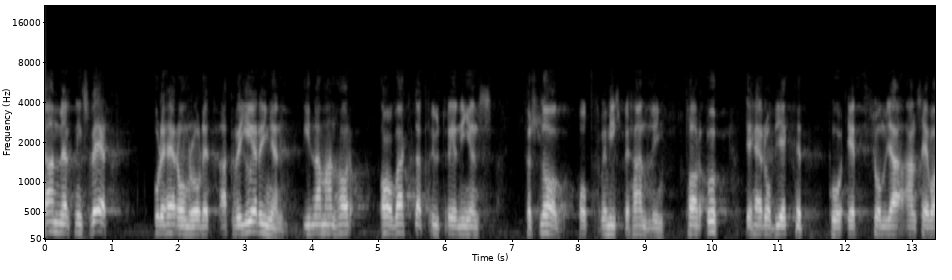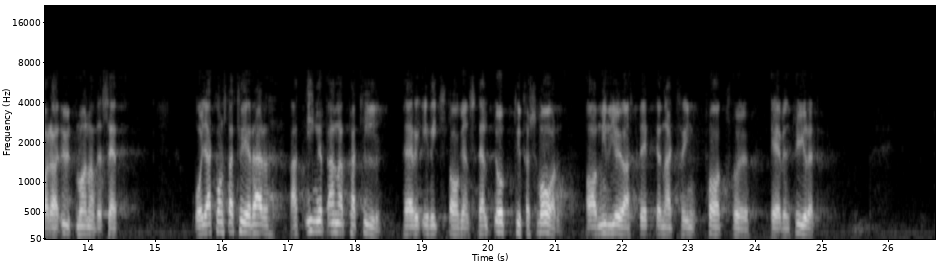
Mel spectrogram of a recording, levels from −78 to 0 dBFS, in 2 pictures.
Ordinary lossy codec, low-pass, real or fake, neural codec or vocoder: none; 7.2 kHz; fake; codec, 24 kHz, 3 kbps, HILCodec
